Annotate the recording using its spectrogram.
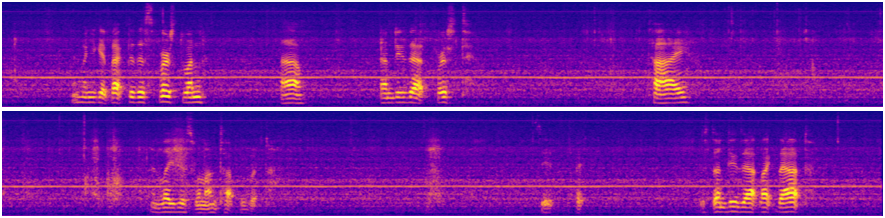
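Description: A woman talks calmly in short bursts close to the microphone.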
